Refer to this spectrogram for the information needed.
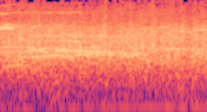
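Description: At a university event, an audience applauds steadily for a student who will represent the university in a final, a dense, even wash of many hands clapping at once, fairly loud and sustained from start to finish with no talking.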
